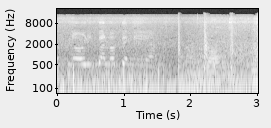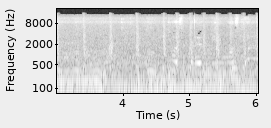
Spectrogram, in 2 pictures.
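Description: Indistinct talking over a steady low rumble, with scattered short clicks from about two seconds in.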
